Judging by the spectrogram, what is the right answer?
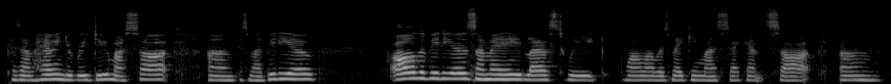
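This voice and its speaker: A woman's voice: mid-range voice, steady tone, unhurried. A woman giving a casual step-by-step knitting tutorial, chatty and apologetic, with frequent ums. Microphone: phone.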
